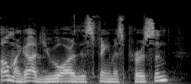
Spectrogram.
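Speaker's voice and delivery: normal talking voice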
